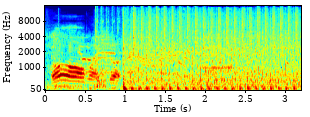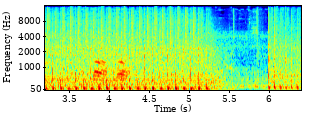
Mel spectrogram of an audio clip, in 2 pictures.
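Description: Rapid gunfire rattles in a fast steady burst.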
